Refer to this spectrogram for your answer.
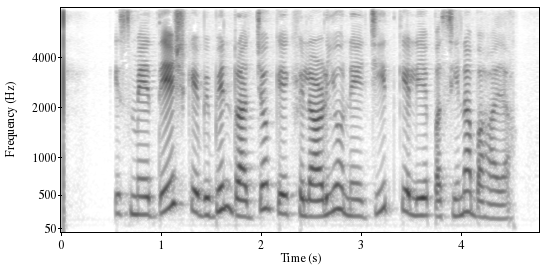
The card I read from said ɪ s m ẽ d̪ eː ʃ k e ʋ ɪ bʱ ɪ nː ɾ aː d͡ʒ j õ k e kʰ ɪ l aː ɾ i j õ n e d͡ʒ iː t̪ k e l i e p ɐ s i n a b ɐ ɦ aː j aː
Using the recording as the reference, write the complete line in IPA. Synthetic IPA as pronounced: ɪ s m ẽ d̪ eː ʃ k e ʋ ɪ bʱ ɪ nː ɾ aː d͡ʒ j õ k e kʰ ɪ l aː ɽ i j õ n e d͡ʒ iː t̪ k e l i e p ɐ s iː n a b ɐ ɦ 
